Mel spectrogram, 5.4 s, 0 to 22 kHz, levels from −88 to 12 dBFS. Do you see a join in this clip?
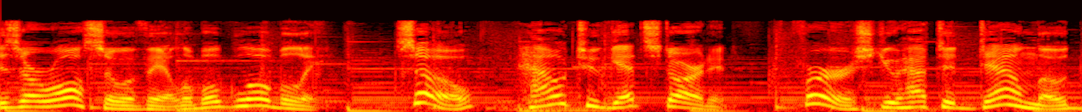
no; 0 cuts

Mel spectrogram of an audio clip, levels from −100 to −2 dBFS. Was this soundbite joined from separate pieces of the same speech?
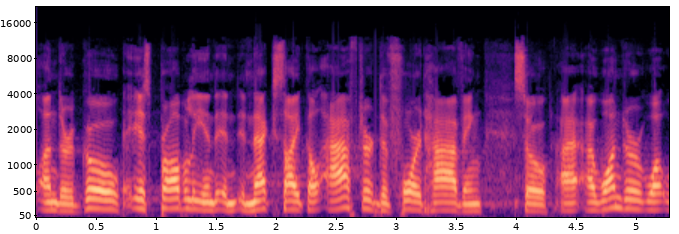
yes; 1 cut; at 3.9 s

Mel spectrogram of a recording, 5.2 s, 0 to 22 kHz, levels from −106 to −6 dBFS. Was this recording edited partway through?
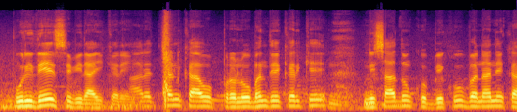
yes; 1 cut; at 1.5 s

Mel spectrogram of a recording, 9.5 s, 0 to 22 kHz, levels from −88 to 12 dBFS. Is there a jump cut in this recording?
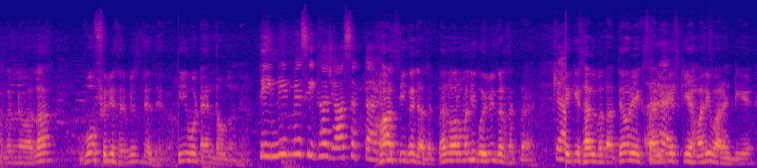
yes; 2 cuts; at 2.2 s, 7.1 s

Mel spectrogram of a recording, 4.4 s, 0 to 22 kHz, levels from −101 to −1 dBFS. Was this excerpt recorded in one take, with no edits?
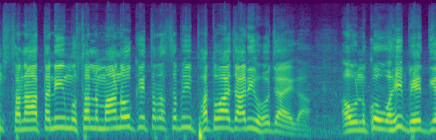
yes; 0 cuts

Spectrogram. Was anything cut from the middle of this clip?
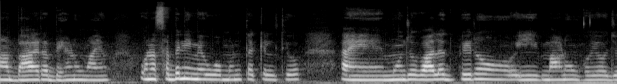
no; 0 cuts

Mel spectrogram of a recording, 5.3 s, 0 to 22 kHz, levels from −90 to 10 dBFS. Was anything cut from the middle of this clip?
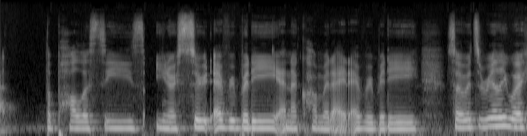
yes; 1 cut; at 1.4 s

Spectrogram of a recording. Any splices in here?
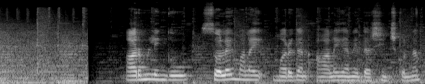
no; 0 cuts

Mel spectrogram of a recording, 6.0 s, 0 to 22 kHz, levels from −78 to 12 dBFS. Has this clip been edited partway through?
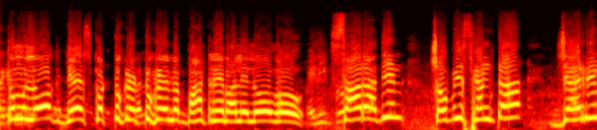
no; 0 cuts

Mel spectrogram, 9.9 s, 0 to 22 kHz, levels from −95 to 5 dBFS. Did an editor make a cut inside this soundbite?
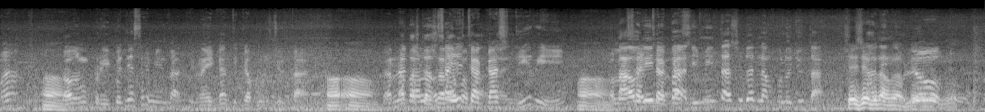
no; 0 cuts

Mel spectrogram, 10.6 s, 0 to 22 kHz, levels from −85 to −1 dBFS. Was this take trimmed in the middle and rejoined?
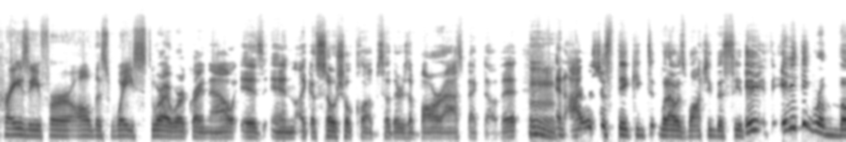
yes; 2 cuts; at 1.9 s, 9.3 s

